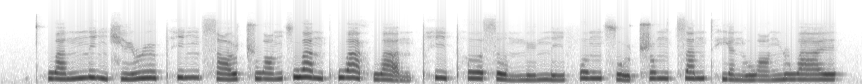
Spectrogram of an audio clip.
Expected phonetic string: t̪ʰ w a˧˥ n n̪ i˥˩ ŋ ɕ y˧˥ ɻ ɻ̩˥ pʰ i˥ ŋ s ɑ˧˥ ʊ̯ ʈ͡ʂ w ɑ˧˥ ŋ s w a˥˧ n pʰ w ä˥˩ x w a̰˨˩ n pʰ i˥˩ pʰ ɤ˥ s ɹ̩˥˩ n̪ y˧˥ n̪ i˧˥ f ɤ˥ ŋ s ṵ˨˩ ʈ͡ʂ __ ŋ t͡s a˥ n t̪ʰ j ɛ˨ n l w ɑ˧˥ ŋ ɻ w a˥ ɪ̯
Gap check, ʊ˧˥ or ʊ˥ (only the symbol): ʊ˥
